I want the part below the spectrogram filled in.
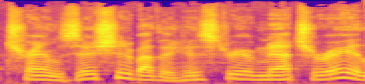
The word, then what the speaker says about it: Naturae: the co-founder and CEO of Naturae. Nicholas, it's wonderful to have you here today, brother. – Absolutely. Thank you for having me. And you nailed the pronunciation, which very often isn't the case.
